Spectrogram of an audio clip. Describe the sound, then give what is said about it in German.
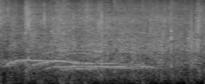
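Audience applause at an emotional evening event in a Dortmund jazz venue: dense, steady clapping from a large crowd that holds at an even level without letting up. “Bitte einen ganz großen Applaus für Oleg Senzow.”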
